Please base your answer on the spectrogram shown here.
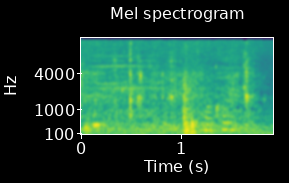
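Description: Quiet chewing, soft wet bites and mouth sounds in a couple of short bursts, close and faint.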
